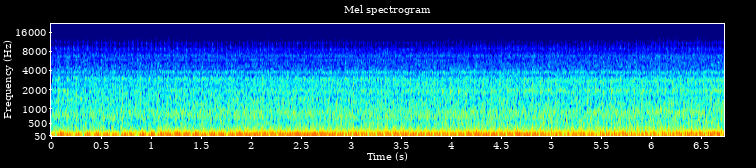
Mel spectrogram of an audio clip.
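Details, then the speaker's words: KTM 950 V-twin during carburetor synchronization, rear carb adjusted to match a reading of about 10: low, loping idle with a steady, even thump and no stumbling or surging between cylinders; properly balanced. "you'll hear how the bike kind of balanced out as i got close to 10 so we'll see what the front one looks like now"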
